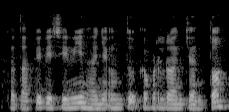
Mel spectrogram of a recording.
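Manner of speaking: ordinary talk, nothing marked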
